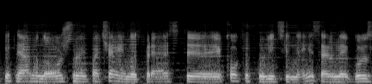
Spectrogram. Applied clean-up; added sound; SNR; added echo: neural separator model SepFormer DNS4.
